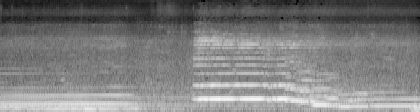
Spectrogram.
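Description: Live jazz band: a sustained chord rings for about two seconds, a short lull follows, then the saxophone comes in about three seconds in with a loud held note and winds down in a falling phrase.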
